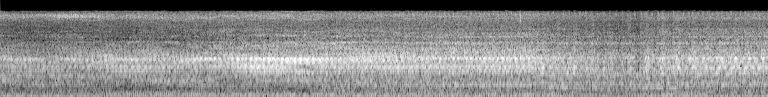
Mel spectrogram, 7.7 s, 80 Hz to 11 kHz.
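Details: 1995 Ford Ranger Splash 3.0L V6 at idle with heavy vibrations and strong gas smell, spark plug wires checked for misfire: unsteady idle with uneven shake and thin squeal; rough running, likely misfire.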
